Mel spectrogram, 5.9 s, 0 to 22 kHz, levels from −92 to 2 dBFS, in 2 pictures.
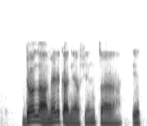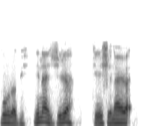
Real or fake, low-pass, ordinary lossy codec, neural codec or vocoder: fake; 5.4 kHz; none; codec, 16 kHz, 8 kbps, FunCodec, trained on Chinese and English, 25 frames a second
